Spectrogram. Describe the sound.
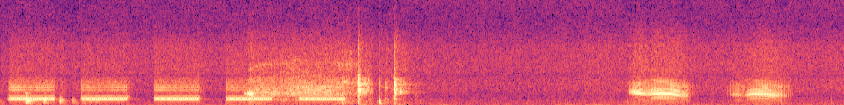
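Telephone line ringing on a call placed to a husband's office: five short, evenly spaced electronic tone bursts, fairly loud, then a few sharp clicks and two brief voice-like calls after a pause.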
